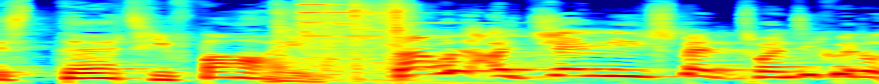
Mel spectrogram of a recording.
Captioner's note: cash register sound effect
